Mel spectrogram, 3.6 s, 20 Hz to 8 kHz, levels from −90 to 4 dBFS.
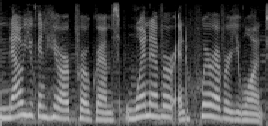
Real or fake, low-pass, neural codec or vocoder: real; 7.2 kHz; none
